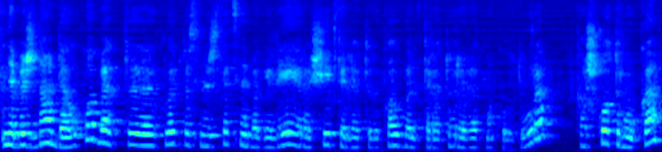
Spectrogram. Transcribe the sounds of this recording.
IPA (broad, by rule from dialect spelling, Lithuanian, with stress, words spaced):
nʲɛbʲɛʒʲeːˈnɐʊ ˈdʲiɛlˠ ˌkuɔ bʲɛt ˈklˠɐɪpʲiɛdɐs ʊnʲɪʋʲɛrʲsʲɪˈtʲɛts nʲɛbʲɛɡɐˈlʲiɛjɛ ɪrɐˈʃʲiːtʲeː lʲiɛˈtʊʋʲʊ ˈkɐlˠˌbɐ lʲɪtʲɛrɐˈtuːrɐ ɪr ɛtnoːkʊlˠˈtuːrɐ kɐʃˈkuɔ ˈtruːkɐ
